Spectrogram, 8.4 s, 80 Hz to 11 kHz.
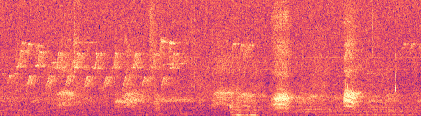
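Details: Pair of house crows grooming at Candolim, Goa, India, December 2010; harsh caws rise toward the end, while another bird repeats rapid high chirping notes early on.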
